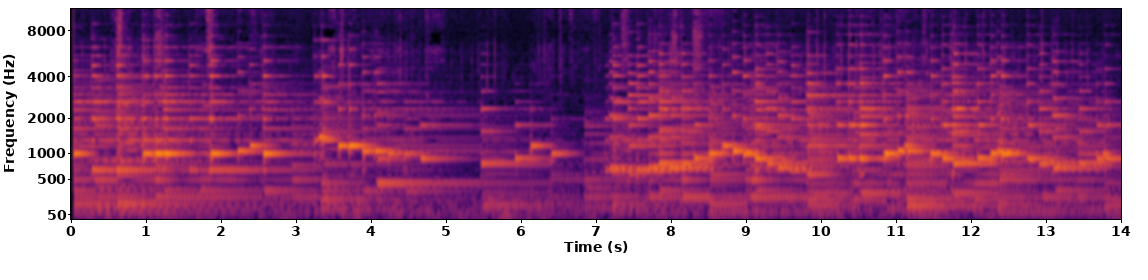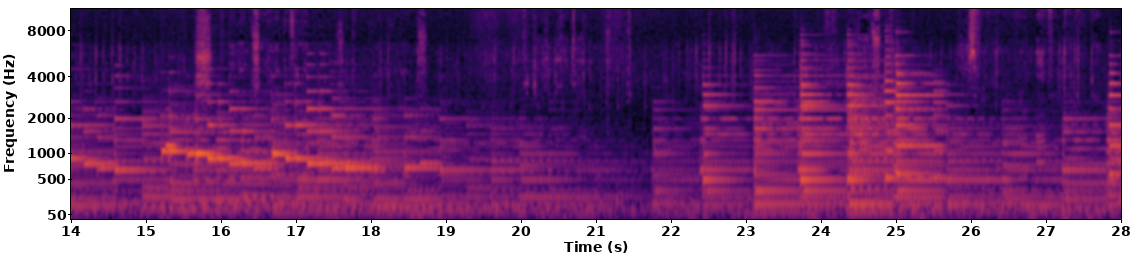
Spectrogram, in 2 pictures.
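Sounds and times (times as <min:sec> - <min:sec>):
piano music: 0:00.0 - 0:28.0.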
